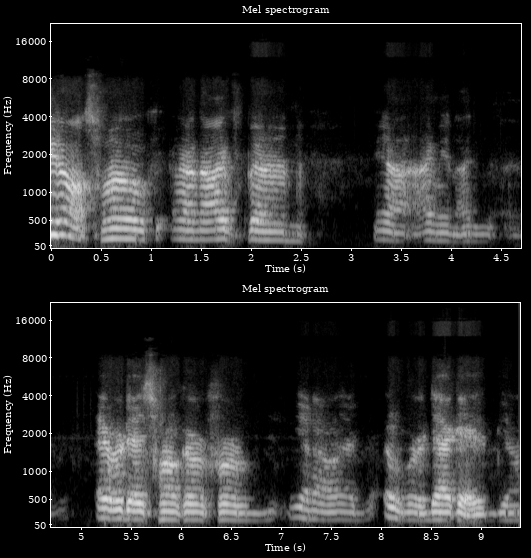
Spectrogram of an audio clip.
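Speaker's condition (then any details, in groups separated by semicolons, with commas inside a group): Cerebral palsy; present from birth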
